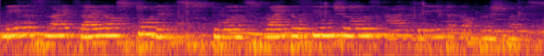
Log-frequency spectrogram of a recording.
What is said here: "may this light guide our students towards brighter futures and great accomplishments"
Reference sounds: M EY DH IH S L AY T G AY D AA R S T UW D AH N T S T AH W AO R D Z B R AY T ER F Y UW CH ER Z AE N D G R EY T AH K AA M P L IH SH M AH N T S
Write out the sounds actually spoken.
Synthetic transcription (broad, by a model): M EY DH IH S N AY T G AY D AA S T UW D AH N T S T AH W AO R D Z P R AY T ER F Y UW CH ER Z AE N D G R EY T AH K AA M P L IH SH M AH N T S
